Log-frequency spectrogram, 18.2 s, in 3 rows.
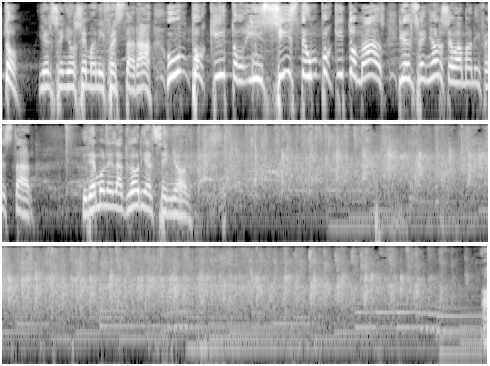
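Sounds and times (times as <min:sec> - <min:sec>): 
speech: 0:00.0 - 0:08.7
audience applause: 0:07.2 - 0:18.2.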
